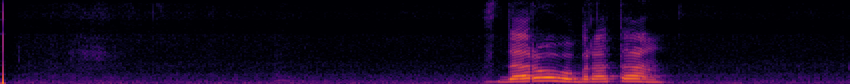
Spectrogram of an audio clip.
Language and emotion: Russian, positive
